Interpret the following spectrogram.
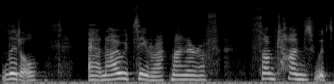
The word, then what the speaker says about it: Rachmaninoff: And then when I took Russian, I learned that the letter is actually a V, which looks like a B, but it's pronounced as though with 2 F's.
